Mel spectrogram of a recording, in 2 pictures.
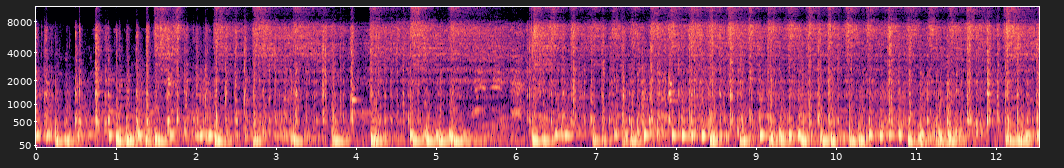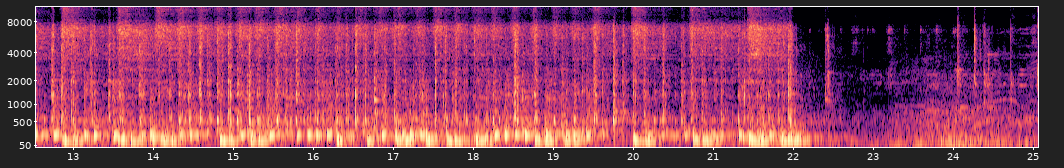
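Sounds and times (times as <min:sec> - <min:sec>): drumline playing cadence: 0:00.0 - 0:24.6.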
